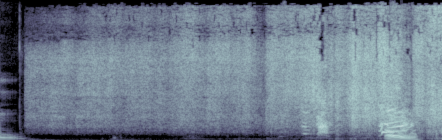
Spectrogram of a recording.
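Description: Steady hiss of a plastic sled sliding on a snowy trail, with a voice calling out near the end.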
